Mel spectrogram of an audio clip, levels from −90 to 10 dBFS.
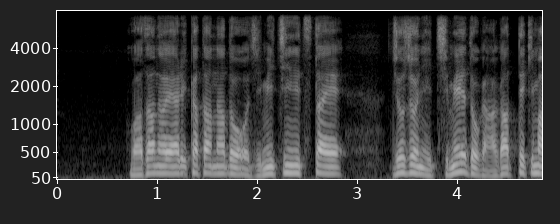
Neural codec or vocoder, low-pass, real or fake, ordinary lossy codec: vocoder, 22.05 kHz, 80 mel bands, Vocos; 7.2 kHz; fake; none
